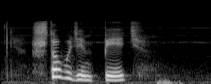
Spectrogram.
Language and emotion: Russian, positive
